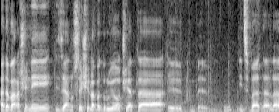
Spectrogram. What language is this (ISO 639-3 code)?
heb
